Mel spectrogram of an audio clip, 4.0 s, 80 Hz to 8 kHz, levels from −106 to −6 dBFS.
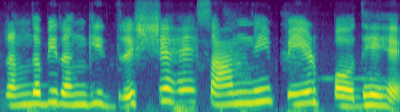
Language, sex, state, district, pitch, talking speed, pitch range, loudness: Hindi, female, Chhattisgarh, Bilaspur, 250 Hz, 135 wpm, 225-280 Hz, -15 LUFS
